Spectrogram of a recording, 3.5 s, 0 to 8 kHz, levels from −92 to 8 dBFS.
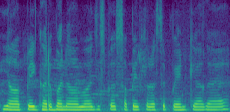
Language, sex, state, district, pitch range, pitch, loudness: Hindi, female, Haryana, Rohtak, 200-215 Hz, 205 Hz, -16 LUFS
